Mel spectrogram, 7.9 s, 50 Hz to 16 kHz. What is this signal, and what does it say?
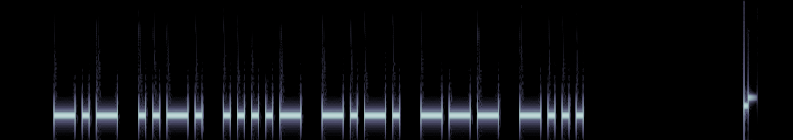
Morse code, heard as a keyed tone, about 17 wpm, 700 Hz. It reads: KF4COB
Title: USA Call Signs - 6 Characters - 3x Character Spacing - 17wpm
